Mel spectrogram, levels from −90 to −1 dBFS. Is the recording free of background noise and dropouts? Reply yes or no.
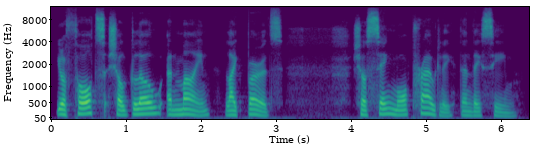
yes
